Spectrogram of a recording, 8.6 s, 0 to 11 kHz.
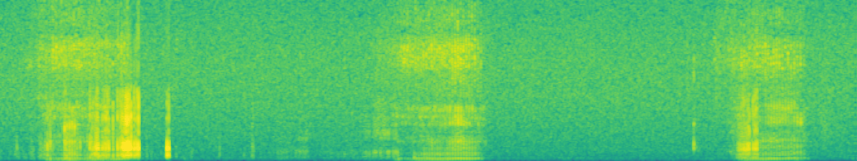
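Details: A 12-year-old Wheaten Terrier, sound asleep, snores loudly: three loud, rough, rattling breaths with quiet pauses between; snoring.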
